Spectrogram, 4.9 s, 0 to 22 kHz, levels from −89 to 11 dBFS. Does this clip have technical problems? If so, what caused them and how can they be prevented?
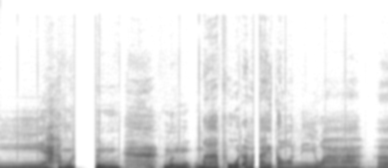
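Yes, there are two. From 0.21 to 4.56 s you get periodic USB or driver dropouts: a tiny tick every 0.25 s, around fifteen in all, each a sliver of roughly a tenth of a millisecond replaced by silence. Something in the background is blocking the USB bus or audio driver on a fixed cycle. To prevent it, find and disable the polling task or power-saving feature hogging the bus, or move the interface to its own USB controller.

Then the speech drops to dead silence twice, from 0.92 to 1.19 s (268 ms) and from 3.16 to 3.24 s (79 ms), before carrying on. That's likely a Bluetooth stall, where interference delayed packets and the headphones' buffer ran dry until the resends arrived. To prevent it, keep the phone close with a clear line of sight and away from busy 2.4 GHz gear, or just use a wired connection.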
